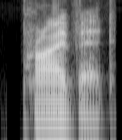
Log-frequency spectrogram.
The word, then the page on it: private: American English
